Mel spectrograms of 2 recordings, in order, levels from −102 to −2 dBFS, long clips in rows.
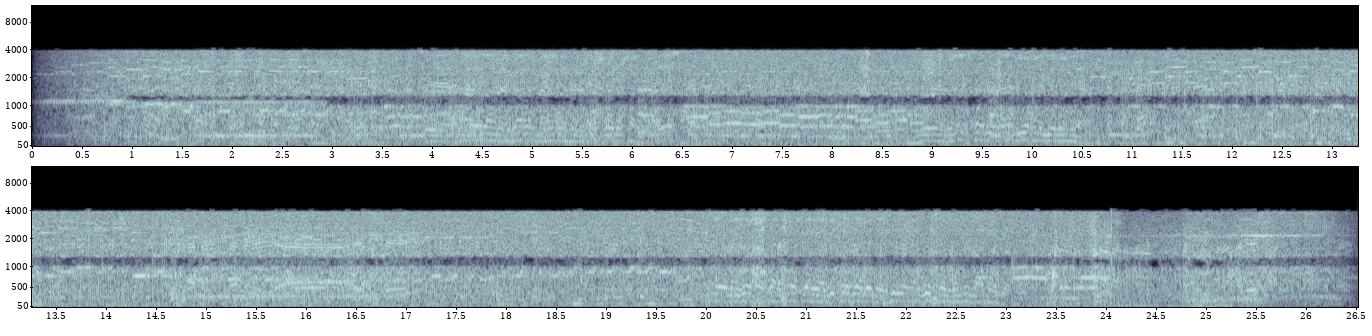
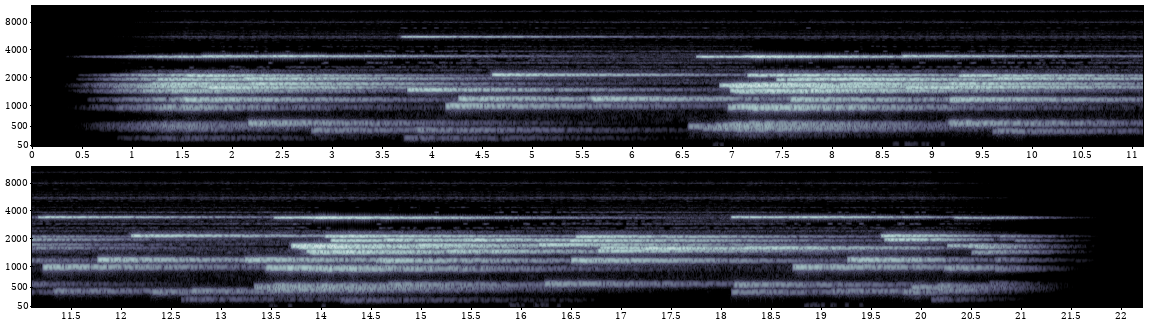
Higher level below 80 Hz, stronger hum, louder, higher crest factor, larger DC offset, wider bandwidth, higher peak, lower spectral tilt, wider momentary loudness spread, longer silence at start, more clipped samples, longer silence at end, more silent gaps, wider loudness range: first, -42 dBFS vs under -90 dBFS; neither; first, -17 LUFS vs -22 LUFS; about the same, 16 dB vs 20 dB; neither; second, 4.4 kHz vs 8.4 kHz; first, -2 dBFS vs -6 dBFS; first, -9 dB/octave vs 3 dB/octave; second, 3 LU vs 16 LU; second, 0.1 s vs 0.8 s; neither; second, 0 s vs 1.15 s; neither; second, 2 LU vs 9 LU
